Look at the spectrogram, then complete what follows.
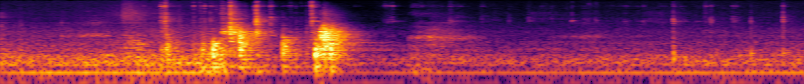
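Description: Handling clatter: a steel ruler being picked up and set against faux rock pieces, with clicks and scrapes about a second in, loudest at about two and a half seconds, then only faint taps.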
